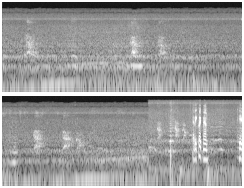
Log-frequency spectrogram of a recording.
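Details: Bees being rescued from a birdhouse and moved into a proper bee box give a steady low droning buzz, with faint voices murmuring and a burst of clattering handling noise near the end.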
